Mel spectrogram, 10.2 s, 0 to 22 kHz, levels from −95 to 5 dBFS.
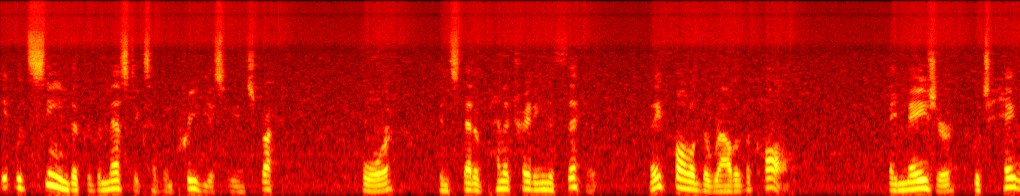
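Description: Noise suppressor artifacts run through the whole speech clip. The suppressor treats the room noise, sitting about 13 dB under the speech, as steady background and pulls it down by about 19 dB frame by frame. As a result, the noise floor dips in the gaps and comes back up beneath the talking.

Speech cut by the noise suppressor appears in five stretches: 0.01 to 2.87 s, 4.39 to 5.23 s, 5.56 to 5.95 s, 7.46 to 7.88 s and 9.3 to 10.05 s. In each, the suppressor misreads low-level speech energy as noise and attenuates it with the background, by about 21 dB at worst in the opening stretch, about 19 dB in the next two, about 15 dB near 7.5 s and about 17 dB near 9.3 s. Only parts of each window are hit, around a second in total in the first and a fraction of a second in the others. Soft consonants and word tails there come across swallowed or faint.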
